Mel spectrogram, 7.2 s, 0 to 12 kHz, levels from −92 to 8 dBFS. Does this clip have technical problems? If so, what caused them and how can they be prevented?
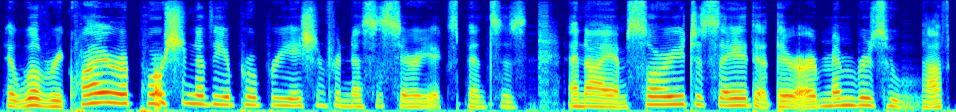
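Yes. Bluetooth LC3 compression runs through the whole speech clip, heard as a breathy, grainy edge on the upper spectrum where high-frequency detail has been discarded and replaced with noise. This is likely a Bluetooth LE Audio link, with the damage fitting a moderate bitrate around 48 kbps. A higher LC3 bitrate or a wired connection would prevent it.

Lost LE Audio frames occur at 1.17 to 1.23 s, 3.98 to 4.12 s, and 6.78 to 6.94 s. At each gap the decoder repeats the last spectrum with scrambled phase, so the speech smears into noise and then fades. The middle gap is scattered, with one run of about 70 ms. The last gap is longest, about 150 ms. Moving the transmitter closer, clearing obstructions and reducing 2.4 GHz interference would prevent these dropouts.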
